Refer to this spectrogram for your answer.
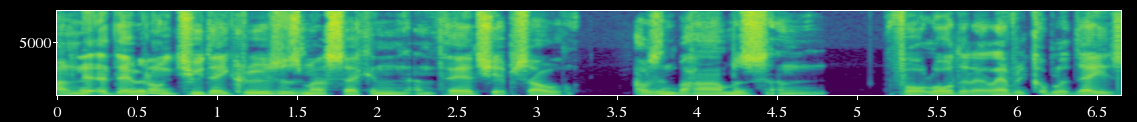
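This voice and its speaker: In a Liverpool accent, a man talks at a fairly quick pace with a very deep, low pitch and ordinary pitch variation on a very clean recording with a silent background. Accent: Scouse. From England, Liverpool. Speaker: singer-songwriter, pub musician. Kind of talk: casual chat.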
